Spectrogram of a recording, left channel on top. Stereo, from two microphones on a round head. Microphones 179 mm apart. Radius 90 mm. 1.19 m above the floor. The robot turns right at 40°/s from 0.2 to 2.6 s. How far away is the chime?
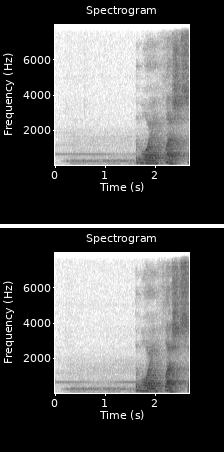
No chime in this recording.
